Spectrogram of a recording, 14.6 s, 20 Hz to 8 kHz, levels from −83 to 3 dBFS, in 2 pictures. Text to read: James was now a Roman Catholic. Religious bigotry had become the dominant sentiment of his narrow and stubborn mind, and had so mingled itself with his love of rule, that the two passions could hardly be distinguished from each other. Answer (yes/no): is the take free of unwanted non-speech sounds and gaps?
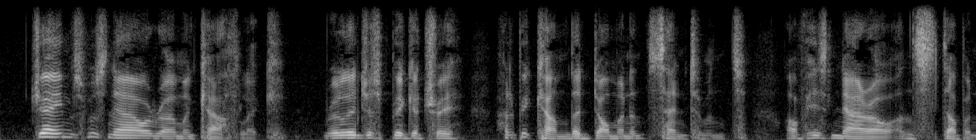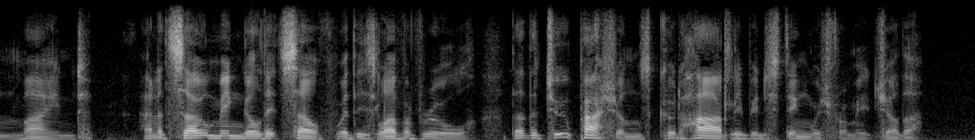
yes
